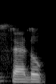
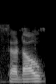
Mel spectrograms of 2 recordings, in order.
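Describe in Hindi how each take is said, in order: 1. यह शब्द 'oh' की आवाज़ पर खत्म होता है। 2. यह शब्द 'ow' की आवाज़ पर खत्म होता है। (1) "ना कि शैडो कहते हैं" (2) "सैडाउ कहते हैं"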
